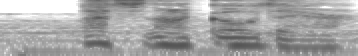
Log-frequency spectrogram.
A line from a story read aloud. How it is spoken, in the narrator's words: I said quietly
